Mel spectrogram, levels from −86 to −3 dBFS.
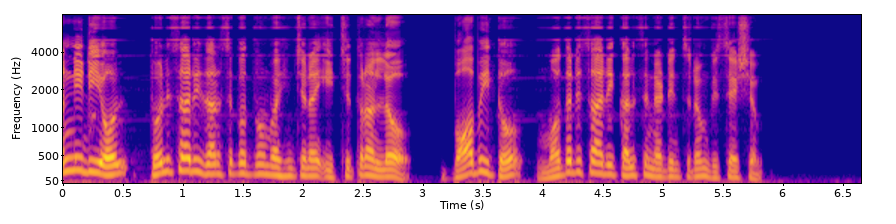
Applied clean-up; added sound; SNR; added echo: neural mask model DeepFilterNet 3.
